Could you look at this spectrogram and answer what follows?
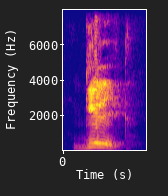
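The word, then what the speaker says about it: guilt: नहीं पढ़ रहे हैं फिर देखिए गिल्ट केवल जी आई एल टी यहां पर भी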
